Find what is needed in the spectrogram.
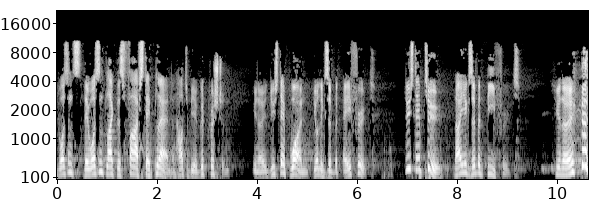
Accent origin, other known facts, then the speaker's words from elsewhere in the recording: Pretoria, Gauteng, South Africa; So some of you that might not know, I am from Pretoria.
